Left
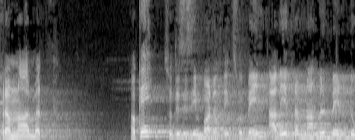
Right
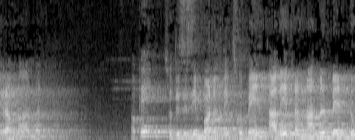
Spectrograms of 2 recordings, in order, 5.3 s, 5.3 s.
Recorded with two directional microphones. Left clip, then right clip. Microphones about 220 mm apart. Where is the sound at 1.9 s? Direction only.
50° left (ahead or behind).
